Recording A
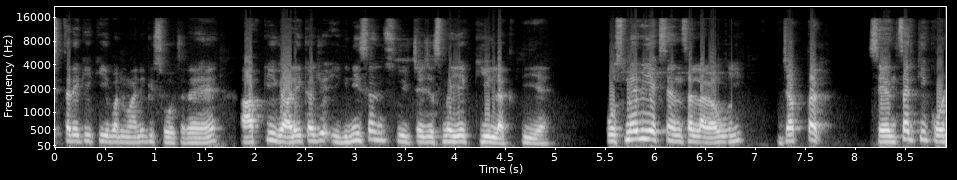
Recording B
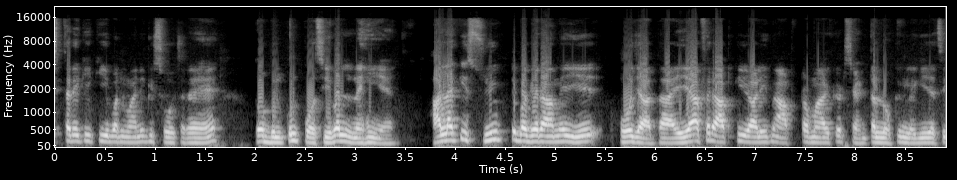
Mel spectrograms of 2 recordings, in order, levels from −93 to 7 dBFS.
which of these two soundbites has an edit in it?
A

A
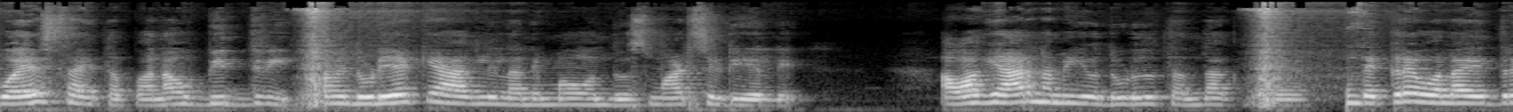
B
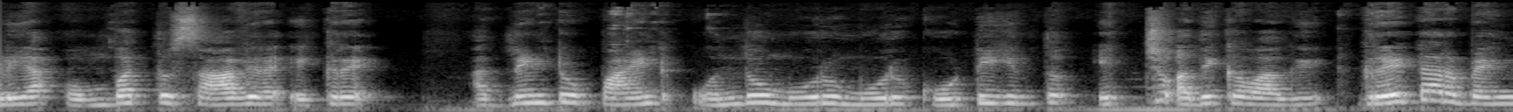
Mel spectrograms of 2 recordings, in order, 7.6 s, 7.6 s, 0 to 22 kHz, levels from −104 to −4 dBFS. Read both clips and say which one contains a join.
A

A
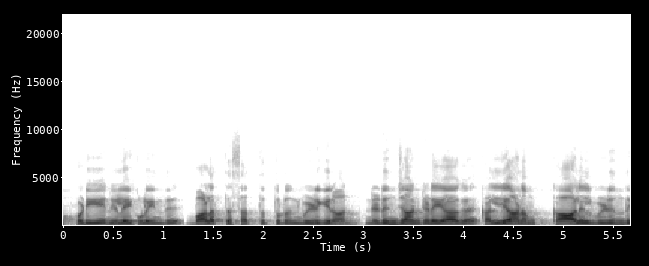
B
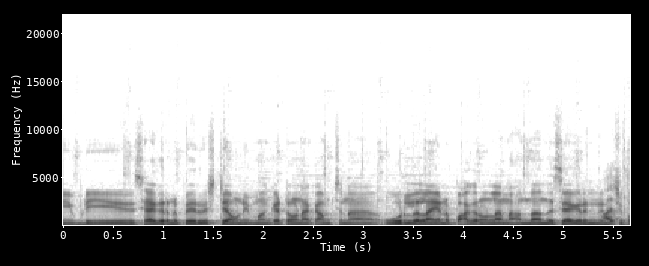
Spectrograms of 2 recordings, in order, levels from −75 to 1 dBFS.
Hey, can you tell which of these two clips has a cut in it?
A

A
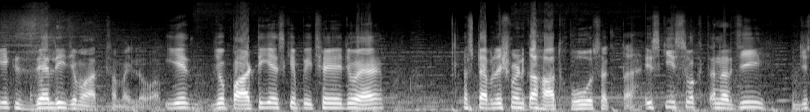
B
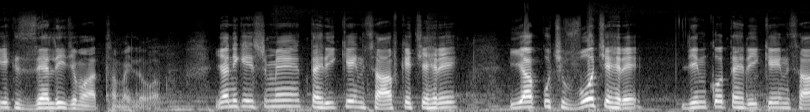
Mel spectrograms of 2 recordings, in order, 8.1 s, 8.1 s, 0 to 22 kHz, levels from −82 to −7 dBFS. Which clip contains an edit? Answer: A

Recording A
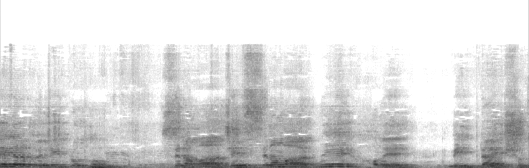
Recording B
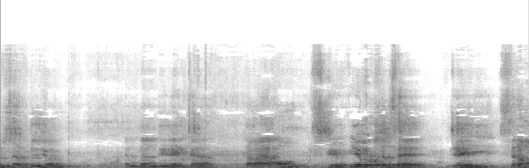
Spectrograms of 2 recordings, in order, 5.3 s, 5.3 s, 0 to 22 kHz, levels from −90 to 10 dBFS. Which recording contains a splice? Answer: A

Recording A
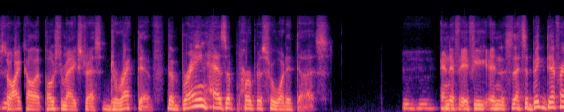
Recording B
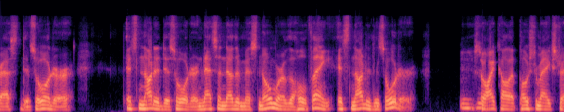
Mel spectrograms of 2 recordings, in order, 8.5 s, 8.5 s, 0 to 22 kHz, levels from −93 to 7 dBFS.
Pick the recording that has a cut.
A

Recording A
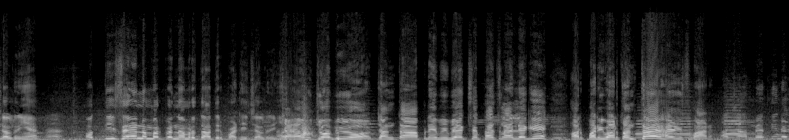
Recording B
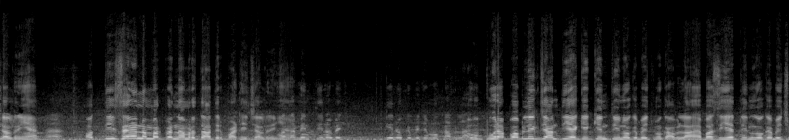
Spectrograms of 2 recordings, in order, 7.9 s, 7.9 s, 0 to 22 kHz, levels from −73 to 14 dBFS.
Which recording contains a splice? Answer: A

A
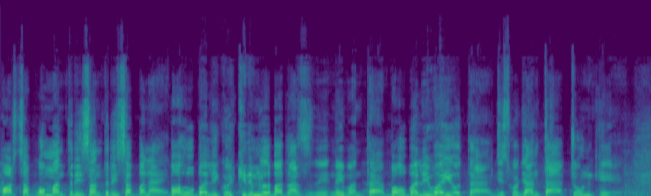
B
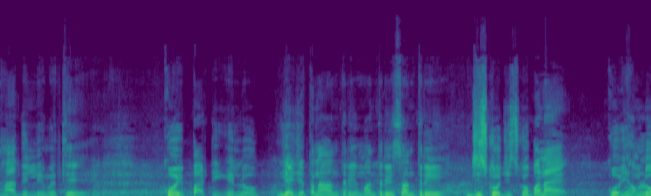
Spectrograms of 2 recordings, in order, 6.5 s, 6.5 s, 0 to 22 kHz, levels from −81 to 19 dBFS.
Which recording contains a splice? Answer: A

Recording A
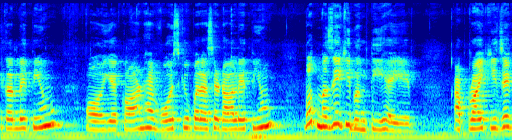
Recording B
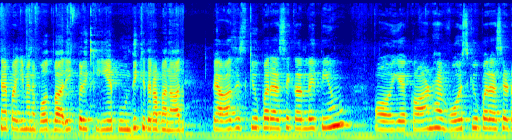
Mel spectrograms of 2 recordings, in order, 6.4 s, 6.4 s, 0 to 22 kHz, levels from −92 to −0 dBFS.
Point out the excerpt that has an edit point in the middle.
B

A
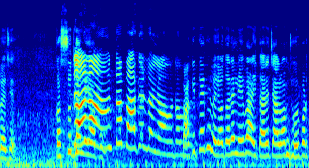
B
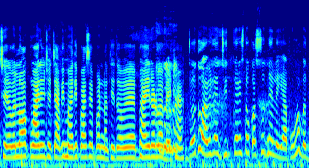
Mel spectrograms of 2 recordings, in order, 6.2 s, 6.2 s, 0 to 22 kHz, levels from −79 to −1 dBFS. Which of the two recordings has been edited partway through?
B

